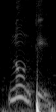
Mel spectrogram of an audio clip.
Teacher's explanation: Porque la segunda sílaba es abierta. Entonces, yo voy a pronunciar con fuerza en la primera sílaba.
